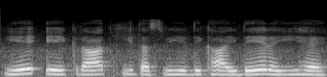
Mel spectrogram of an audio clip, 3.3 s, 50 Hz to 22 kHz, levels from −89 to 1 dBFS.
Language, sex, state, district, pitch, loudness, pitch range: Hindi, female, Rajasthan, Jaipur, 205 Hz, -14 LUFS, 200-215 Hz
